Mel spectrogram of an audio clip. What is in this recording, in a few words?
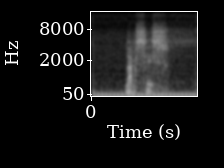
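"narcis", Dutch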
